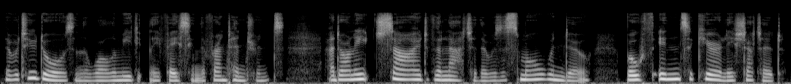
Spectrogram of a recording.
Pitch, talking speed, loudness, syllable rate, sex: 200 Hz, 205 wpm, -18 LUFS, 6.5 syllables/s, female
